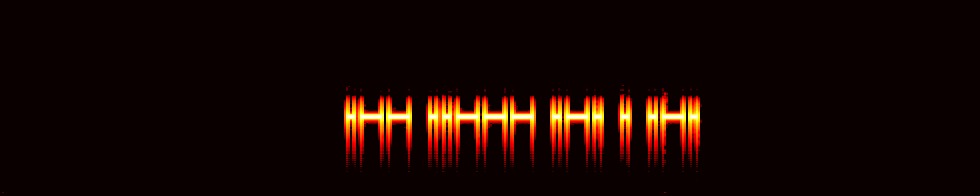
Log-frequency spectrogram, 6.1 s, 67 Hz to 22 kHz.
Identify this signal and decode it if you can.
Morse code, heard as a keyed tone, about 27 wpm, 700 Hz. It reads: W2RER
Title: USA Call Signs - 5 Characters - Repeated 2x - 28wpm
